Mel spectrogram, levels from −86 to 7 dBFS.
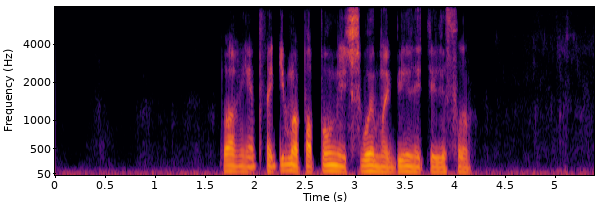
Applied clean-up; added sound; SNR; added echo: neural diffusion model UNIVERSE++.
